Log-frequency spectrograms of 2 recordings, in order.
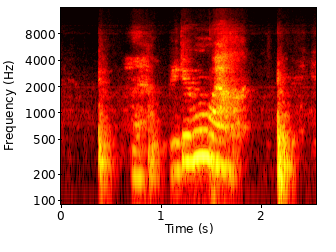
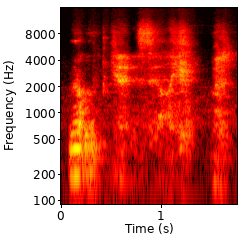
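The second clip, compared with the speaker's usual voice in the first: whispered aside; 13 dB quieter than usual. Real, not acted. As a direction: breathe it out under the breath. Muttered aside after laughing.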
